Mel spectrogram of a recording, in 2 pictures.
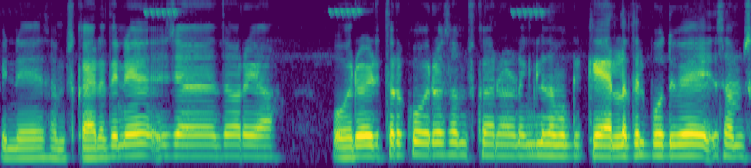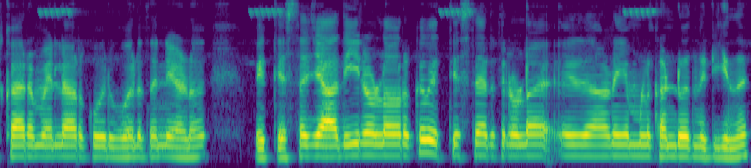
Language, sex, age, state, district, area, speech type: Malayalam, male, 18-30, Kerala, Wayanad, rural, spontaneous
